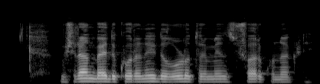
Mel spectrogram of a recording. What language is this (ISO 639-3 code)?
pus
